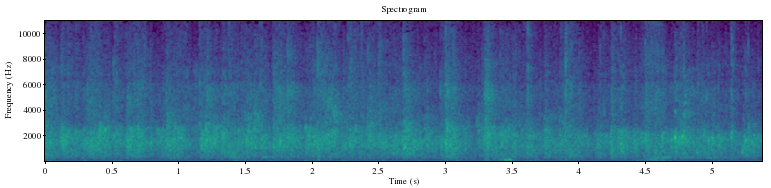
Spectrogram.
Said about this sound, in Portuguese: dá uma salva de palmas ao Senhor.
